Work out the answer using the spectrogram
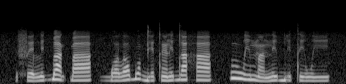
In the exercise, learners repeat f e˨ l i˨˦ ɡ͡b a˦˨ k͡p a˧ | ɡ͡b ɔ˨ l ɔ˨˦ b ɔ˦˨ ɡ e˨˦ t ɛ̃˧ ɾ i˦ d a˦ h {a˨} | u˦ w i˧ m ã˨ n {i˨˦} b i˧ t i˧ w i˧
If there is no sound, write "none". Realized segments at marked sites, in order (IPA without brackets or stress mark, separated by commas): a˦, i˧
